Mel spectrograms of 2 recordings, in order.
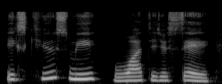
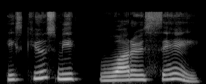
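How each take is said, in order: First: Said in the usual way. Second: Fast. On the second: Shown as a demonstration. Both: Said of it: "이걸 빨리 하면요".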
